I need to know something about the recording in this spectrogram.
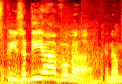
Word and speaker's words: Diavola: Another one I liked was Diavola. So it's like called Pizza Diavola, but I remember I used to like mispronounce it. And I called it Pizza Diabola. And my dad just looks at me like, this pizza has nothing to do with the devil. This is not Pizza Diabola, it's Pizza Diavola.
